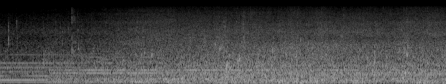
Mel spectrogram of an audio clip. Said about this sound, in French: Des vagues, toujours des vagues, mousseuses, bien lisses, vides ou habitées. On n'entend qu'elles parmi ce sourd silence.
